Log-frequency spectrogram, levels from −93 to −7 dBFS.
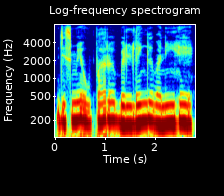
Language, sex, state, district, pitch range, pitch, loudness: Hindi, female, Madhya Pradesh, Bhopal, 180-195 Hz, 185 Hz, -11 LUFS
